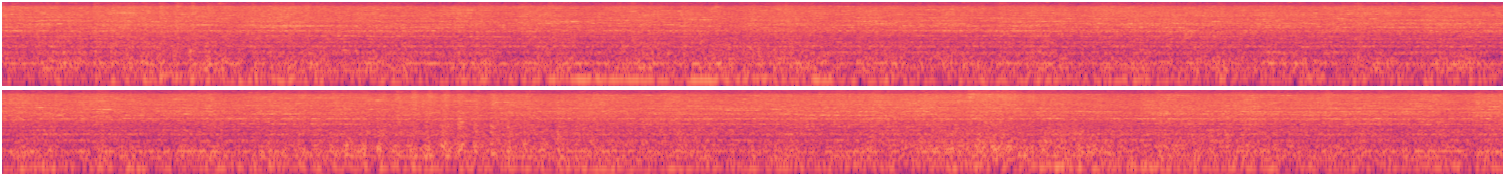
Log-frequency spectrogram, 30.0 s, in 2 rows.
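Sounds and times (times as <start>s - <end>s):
steel wheels clattering on rail: 0.0s - 30.0s.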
